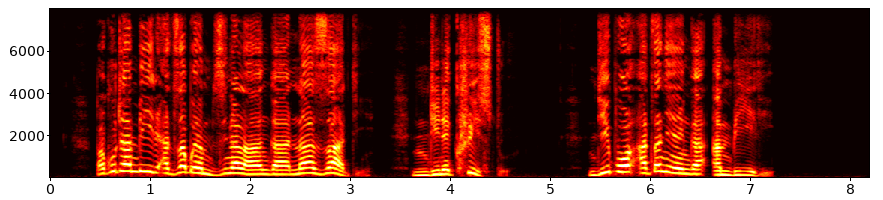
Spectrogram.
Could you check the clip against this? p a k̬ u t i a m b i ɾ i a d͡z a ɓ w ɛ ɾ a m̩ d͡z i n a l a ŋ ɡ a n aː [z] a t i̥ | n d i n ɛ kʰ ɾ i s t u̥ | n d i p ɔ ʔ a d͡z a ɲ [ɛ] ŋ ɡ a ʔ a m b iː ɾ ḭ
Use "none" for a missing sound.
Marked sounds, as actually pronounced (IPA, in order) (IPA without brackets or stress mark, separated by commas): z, ɛ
